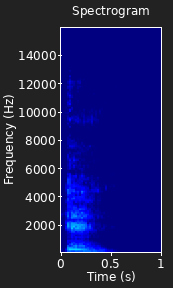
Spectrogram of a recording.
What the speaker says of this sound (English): I have to clear my throat one more time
